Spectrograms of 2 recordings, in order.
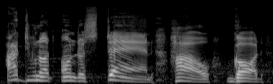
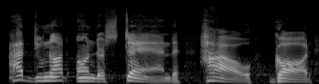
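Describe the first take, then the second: No difference in how they are said.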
